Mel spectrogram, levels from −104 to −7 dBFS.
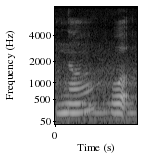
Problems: constant background noise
